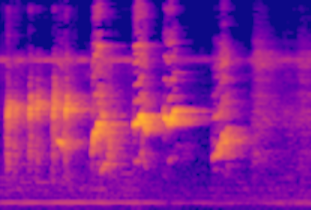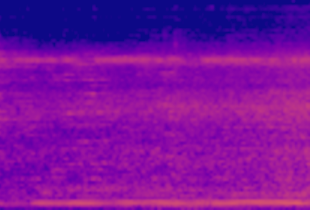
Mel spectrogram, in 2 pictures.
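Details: Young Straw-headed bulbul from wild-bred parents gives a short run of rich, slurred whistled notes, several rising and falling, over about two seconds, then stops, leaving a steady low hum and faint hiss.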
